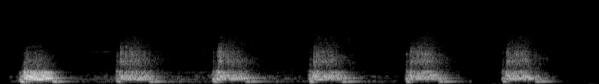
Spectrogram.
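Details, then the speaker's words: Systolic murmur: six evenly spaced heartbeats, each with a harsh whooshing murmur after the first sound; if heard over the pulmonary valve, this would suggest pulmonary stenosis. "sistólico. E vamos supor que eu escutei esse sopro aqui na válvula pulmonar. Esse mesmo sopro sistólico."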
